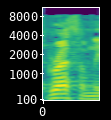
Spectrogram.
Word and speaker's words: Gresham: That's Gresham, the H is silent.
